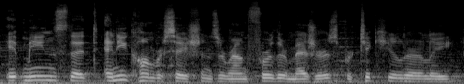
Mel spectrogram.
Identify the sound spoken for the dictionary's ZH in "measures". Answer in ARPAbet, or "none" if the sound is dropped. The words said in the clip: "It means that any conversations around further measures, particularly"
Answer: ZH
